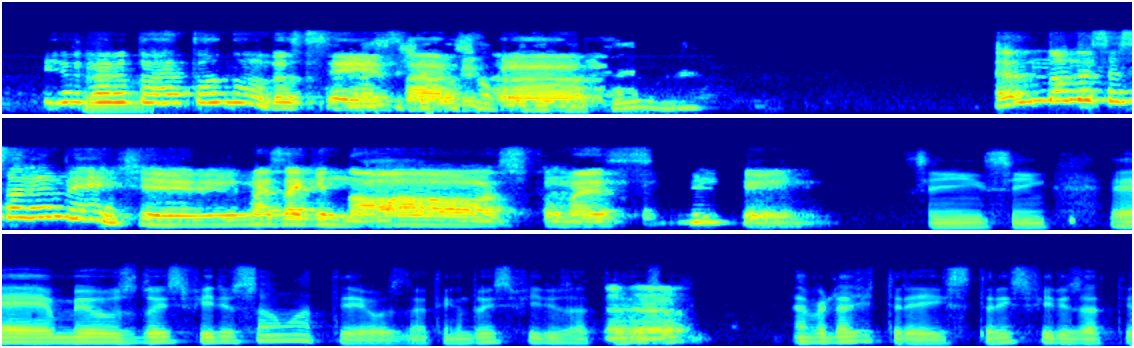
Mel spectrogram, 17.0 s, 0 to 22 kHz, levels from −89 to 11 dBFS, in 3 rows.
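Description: The speech dips briefly from 0.1 to 0.22 s, then a faint delayed copy of the voice trails it from 0.93 to 1.62 s, lagging by about 0.40 s and sitting about 10 dB below the direct speech. This is echo leak: a loudspeaker's output reached the far-end microphone and was likely not fully cancelled. The same echo returns from 2.39 to 3.54 s and from 5.4 to 6.24 s.

The speech loses level in patches from 1.63 to 3.48 s, then drops sharply, by up to about 40 dB, at 6.79 to 7.05 s, 10.15 to 10.29 s and 14.9 to 15.28 s. This is speech suppressed in double talk, likely because the echo canceller attenuated the talker while both sides spoke. All of it sits within the Opus call path's 8 kHz bandwidth.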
